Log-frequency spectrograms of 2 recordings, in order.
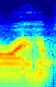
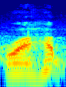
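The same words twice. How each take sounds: First: The middle h sound is short and single. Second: The middle h sound is held doubled. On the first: Just a giver. The speaker calls it wrong. "kalau Wahhab saja, pemberi saja" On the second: The Most Generous Giver. The speaker calls it right. "Wahhab itu maha, maha pemberi"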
